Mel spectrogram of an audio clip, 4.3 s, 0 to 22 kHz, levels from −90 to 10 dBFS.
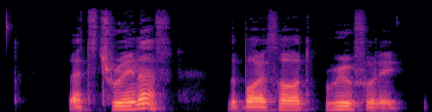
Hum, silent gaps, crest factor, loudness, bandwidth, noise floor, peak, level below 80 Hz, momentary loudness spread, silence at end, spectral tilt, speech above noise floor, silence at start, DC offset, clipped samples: none; none; 18 dB; -20 LUFS; 15.5 kHz; -76 dBFS; -2 dBFS; -62 dBFS; 13 LU; 0.35 s; -6.5 dB/octave; 57 dB; 0.7 s; under 0.1%; under 0.1%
